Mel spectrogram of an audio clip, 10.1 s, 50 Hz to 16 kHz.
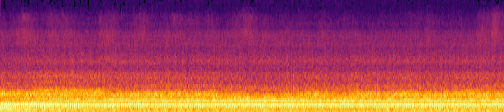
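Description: Diesel engine of an Alexander Dennis Enviro 400 Trident double-decker bus running steadily, heard from the upper deck: an even drone with several held tones over a low rumble.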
